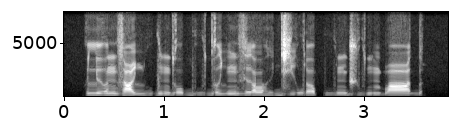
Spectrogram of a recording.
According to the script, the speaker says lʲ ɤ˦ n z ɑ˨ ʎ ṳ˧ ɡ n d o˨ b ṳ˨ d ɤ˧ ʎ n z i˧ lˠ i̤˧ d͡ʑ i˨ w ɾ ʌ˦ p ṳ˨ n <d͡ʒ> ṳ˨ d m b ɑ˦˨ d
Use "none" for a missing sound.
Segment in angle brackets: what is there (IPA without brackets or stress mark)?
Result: d͡ʒ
